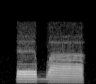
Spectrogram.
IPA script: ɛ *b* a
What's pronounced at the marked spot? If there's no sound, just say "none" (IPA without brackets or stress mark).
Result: b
